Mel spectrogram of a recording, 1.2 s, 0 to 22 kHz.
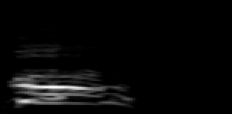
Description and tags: Dialogue, Pained Yelp, Loud, A
Some pained vocal exclamations that I recorded for a university project. My own voice, pitched down 20%. These are the original stereo files, though I suggest converting them to mono for easier use in your projects.
An example of how you might credit is by putting this in the description/credits:
The sound was recorded using a "H6 (XY Capsule) Zoom recorder" on 15th December 2017.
